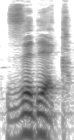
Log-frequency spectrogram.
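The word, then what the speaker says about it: צדק: And they are pronounced again, starting with the one on the right, Zidquateca, and on the number 2 on the left, Zedek.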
